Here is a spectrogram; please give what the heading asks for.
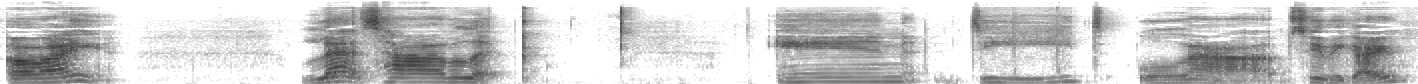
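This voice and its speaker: A woman from the UK hosting a casual live stream from her dressing room, chatty and laughing while sorting out tech, with a hoarse voice. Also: fairly low pitch, extremely slow, a bit bright, low-quality recording. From United Kingdom. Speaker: podcast host.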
